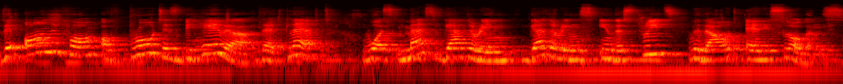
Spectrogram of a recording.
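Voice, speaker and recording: A woman with a fairly high pitch and lively intonation speaks at a fairly slow pace amid audible room echo and light background noise. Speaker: literary scholar; conference speaker. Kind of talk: conference talk. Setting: stage with audience. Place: hall. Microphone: podium.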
